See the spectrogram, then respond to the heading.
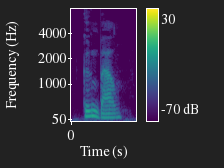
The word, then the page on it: Goonbell: English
